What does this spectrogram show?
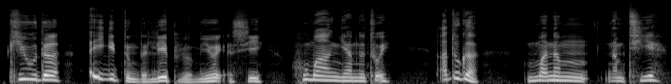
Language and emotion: Manipuri, disgusted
